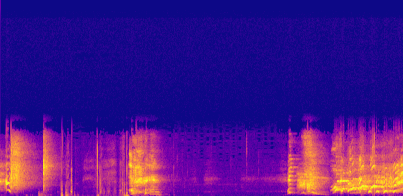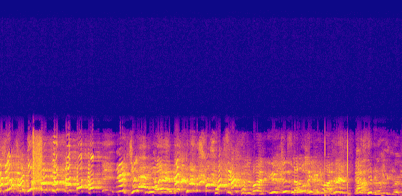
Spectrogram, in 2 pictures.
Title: best sneeze competition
